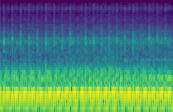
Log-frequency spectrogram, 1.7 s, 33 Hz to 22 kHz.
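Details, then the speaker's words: 1984 Honda CB700SC Nighthawk at about half choke, warming but not hot, about 80° ambient, gas smell: steady low lumpy idle with soft puffing from the exhaust; owner suspects rings or carbs not quite right, unconfirmed. "all right about halfway now let's try and rev it up okay so um keep puffing out there a little"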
